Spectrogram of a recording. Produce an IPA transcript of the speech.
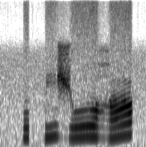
ʊ k͡p i ʒ ʊː ʁ ʌ

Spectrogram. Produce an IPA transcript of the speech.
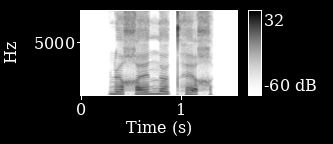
ɳ ɘ χ ɛ n œ t̪ʰ ɛ χ

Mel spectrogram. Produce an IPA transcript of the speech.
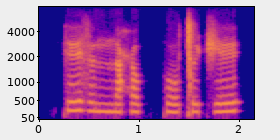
k e z ɵ nː ɐ ħ o kː o ǀ ɨ t͡ʃ e

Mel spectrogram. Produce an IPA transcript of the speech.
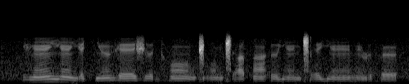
ɣ ɛ̃ː j ɛ̃ː j ɛ tʲ ə̃ː ɣ ɛː ʒ əː dʱ ɔ̃ː ɡ͡ǁ ɔ̃ː ɡ͡ǁ ɛː tˤ ə̃ː ʔ əː j ɛ̃ː ɡ͡ǁ ɛː j ɛ̃ː ð ɛ̃ ɹ ə ɦ œ

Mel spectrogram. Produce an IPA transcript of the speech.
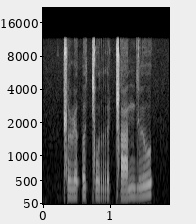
ǁ ʏ ɭ ə ʔ ə ǀ o r ə ǁ a n d ʏ ʊ̯

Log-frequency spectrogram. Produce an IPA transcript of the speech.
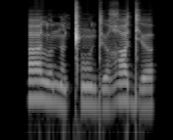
a˦ l o˧ n ɐ̃˨ ǁ õ˧ d ɨ˨ ʁ a˦ dʲ ɐ˧

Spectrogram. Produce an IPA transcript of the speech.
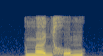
m æ ʎ x o̰ m

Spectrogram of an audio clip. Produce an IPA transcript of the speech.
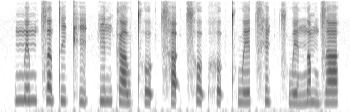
m e˦ m t͡s a˥˧ t̪ i˧ kʰ i˨ ʔ k ĩ˧ n k a˨˩ w t̪ʰ o˨ ʔ t͡sʰ a˨ ʔ t͡sʰ o˦ ʔ h o˦ ʔ t̪ʰ w e˧ t͡sʰ ẽ˦ k̚ t͡sʰ w e˨˩ n̪ a˥˧ m d͡z a˦

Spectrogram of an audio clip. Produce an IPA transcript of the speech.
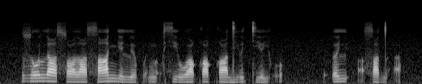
z o l ɨ sˤ o j ɨ sˤ a nʲ a lʲ ɔ p ə̰ n ɔ̰ sʲ ɨ w o qʷ ɨ qʷ a d j ɨ tʲ ə j o̰ | ʔ ə lʲ ə̰ ʔ a̰ sˤ ə d a̰

